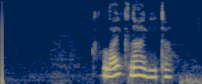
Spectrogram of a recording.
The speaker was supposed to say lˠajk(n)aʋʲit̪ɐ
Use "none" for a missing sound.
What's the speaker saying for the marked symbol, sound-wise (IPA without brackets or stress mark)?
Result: n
